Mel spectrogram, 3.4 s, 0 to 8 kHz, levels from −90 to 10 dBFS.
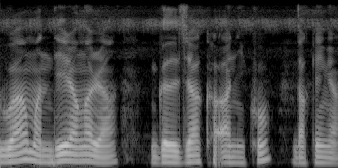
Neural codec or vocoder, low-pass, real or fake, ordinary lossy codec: none; 7.2 kHz; real; none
